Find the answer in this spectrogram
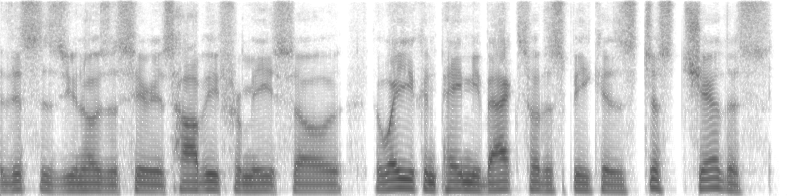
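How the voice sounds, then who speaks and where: Dry and close with no echo, a man's dark, mellow voice moves at a moderate pace over a quiet background. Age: 70s. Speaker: podcast host. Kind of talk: interview podcast.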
